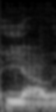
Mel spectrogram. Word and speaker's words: Yauh: Ele falou e se pronuncia ial.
